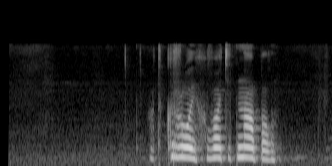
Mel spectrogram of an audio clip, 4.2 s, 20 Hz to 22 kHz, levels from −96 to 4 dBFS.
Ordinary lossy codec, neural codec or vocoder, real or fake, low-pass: none; none; real; 7.2 kHz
